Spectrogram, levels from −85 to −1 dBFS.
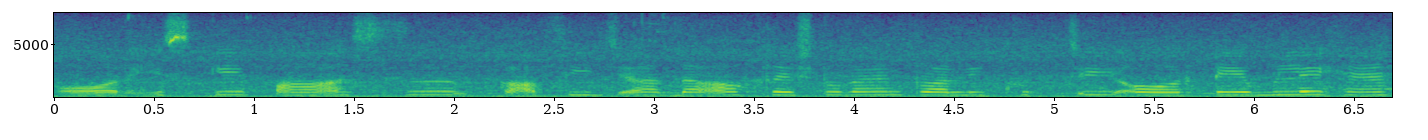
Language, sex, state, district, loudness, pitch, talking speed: Hindi, female, Rajasthan, Jaisalmer, -18 LUFS, 280 Hz, 100 wpm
